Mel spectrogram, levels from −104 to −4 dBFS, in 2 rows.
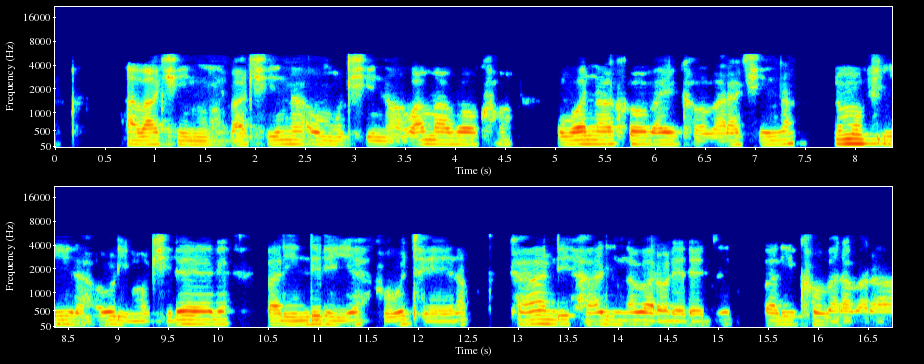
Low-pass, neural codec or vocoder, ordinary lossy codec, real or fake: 5.4 kHz; codec, 44.1 kHz, 7.8 kbps, DAC; MP3, 48 kbps; fake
